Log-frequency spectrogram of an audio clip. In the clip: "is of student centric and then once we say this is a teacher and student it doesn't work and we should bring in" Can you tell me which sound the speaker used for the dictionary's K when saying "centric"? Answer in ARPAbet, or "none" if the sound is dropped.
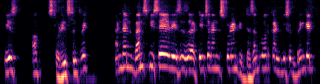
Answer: none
